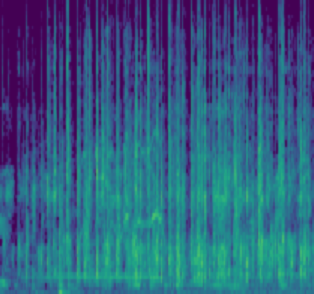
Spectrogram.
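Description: Crowd applauding, many hands clapping in a dense patter, with voices in the background. A low thump about a second in.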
